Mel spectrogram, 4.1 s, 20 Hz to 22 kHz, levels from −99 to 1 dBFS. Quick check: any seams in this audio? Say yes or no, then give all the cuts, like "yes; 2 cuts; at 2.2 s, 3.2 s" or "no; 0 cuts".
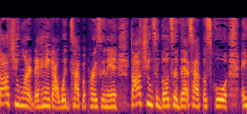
yes; 3 cuts; at 1.2 s, 2.1 s, 2.5 s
